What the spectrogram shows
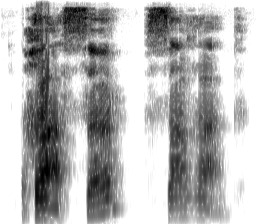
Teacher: Звонкий заднеязычный. При произнесении этого звука задняя часть языка смыкается с задней частью неба, образуя щель, через которую выходит поток воздуха с участием голоса.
